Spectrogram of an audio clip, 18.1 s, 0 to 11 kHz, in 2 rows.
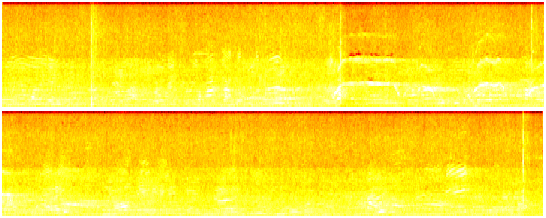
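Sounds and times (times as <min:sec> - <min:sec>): water splashing: 0:00.0 - 0:18.0
children calling out: 0:03.8 - 0:10.8.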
